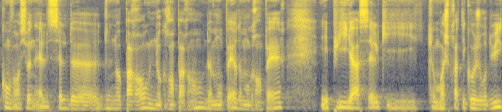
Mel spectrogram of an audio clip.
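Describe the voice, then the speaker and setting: Gravelly Belgian man in his forties. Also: mid-range voice. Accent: Belgian French. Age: 40s. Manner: hesitant, many restarts and fillers. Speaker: farmer, guest. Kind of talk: conversational interview.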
